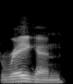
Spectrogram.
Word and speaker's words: Reagan: should have clarified this my name is actually pronounced Reagan but that's that's totally fine a lot of people pronounce it wrong it's a little confusing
